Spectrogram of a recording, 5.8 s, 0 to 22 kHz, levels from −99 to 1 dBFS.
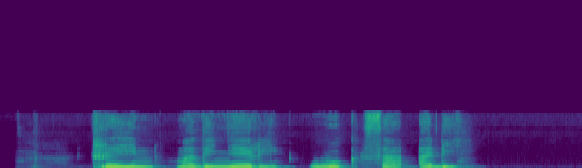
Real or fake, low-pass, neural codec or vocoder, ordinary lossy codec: real; 7.2 kHz; none; none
